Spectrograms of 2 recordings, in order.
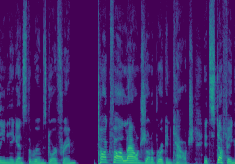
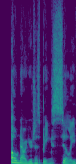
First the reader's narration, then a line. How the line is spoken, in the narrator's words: Vivenna said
